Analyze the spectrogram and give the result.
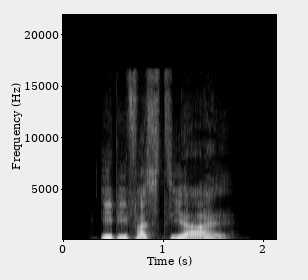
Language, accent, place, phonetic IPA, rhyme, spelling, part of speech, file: German, Germany, Berlin, [epifasˈt͡si̯aːl], -aːl, epifaszial, adjective, De-epifaszial.ogg
- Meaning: epifacial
